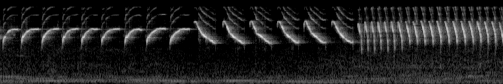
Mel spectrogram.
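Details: Belgian canary singing for training: a tour of repeated rising high notes, then downward-slurred notes, ending in a rapid, even, bright trill, with a faint low hum underneath.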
